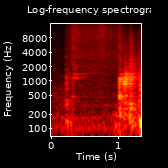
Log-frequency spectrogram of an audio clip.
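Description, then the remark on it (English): Leeks sizzle steadily as they fry and sweat down in a hot pan, a crackling hiss that swells briefly near the end as they're stirred, with no voices over it. “Look at those lovely leeks there, frying.”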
